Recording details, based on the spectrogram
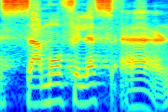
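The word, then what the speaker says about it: Psammophilus: है, इसका नाम है सामोफिलस डॉर्सैलिस। सामोफिलस P इसमें साइलेंट रहेगा, सैमोफिलस डॉर्सैलिस इसका नाम है, सैमोफिलस डॉर्सैलिस।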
